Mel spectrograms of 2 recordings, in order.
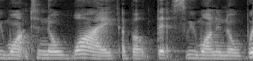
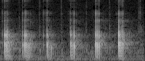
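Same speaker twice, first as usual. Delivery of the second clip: soft, evenly repeated whispered pops; whispery repetition; 9 dB quieter than usual. Shown as a demonstration. Teacher showing balloons floating up and away, whispery. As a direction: repeat it under your breath, like something drifting away.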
